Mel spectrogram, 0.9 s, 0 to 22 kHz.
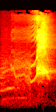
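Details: A 10-week-old male Chihuahua puppy named Sugar objects to his jacket: a brief thin whine climbs steadily, then breaks into a sharp, squeaky, breathy yelp at the end.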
